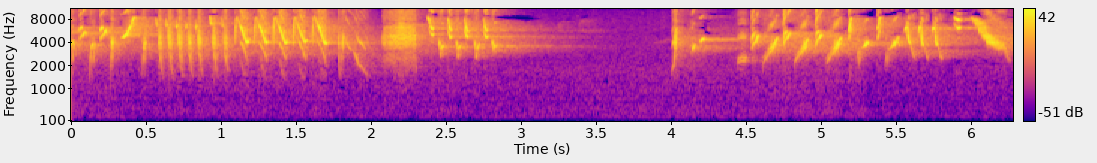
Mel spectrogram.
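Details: European goldfinch song made of long runs of fast, liquid twittering and sweeping notes. It includes a short buzzy burst, breaks off into a second of silence, then restarts with lively tinkling phrases.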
